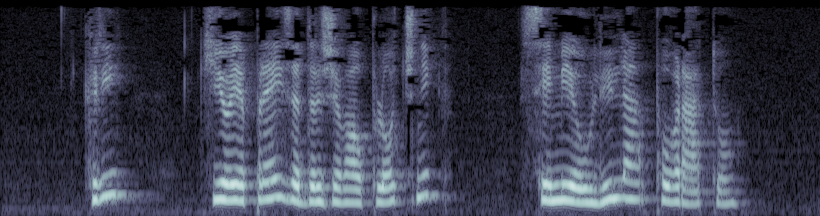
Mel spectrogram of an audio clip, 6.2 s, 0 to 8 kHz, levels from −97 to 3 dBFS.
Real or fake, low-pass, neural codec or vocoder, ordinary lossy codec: real; 7.2 kHz; none; MP3, 32 kbps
